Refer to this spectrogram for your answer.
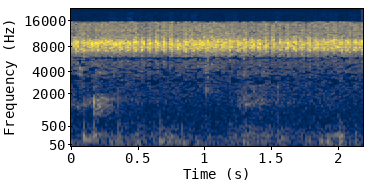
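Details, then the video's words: Crickets by a campfire on a warm August evening in the Urals, at the end of the local velvet season. A steady, high, shimmering chorus runs unbroken over a soft, low murmur. "сверчки и костёр"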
